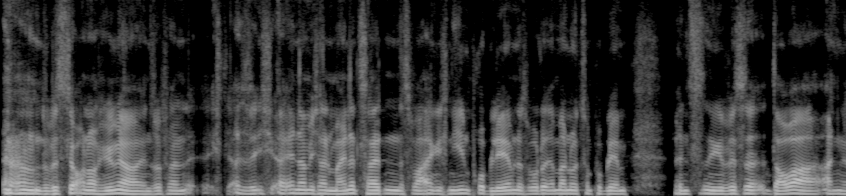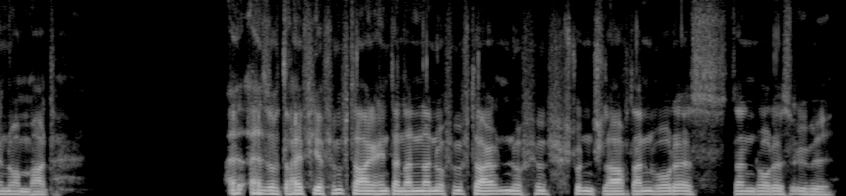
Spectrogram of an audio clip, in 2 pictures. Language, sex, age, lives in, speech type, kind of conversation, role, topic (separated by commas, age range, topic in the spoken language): German, male, 65-69, Germany, conversation, advice, advisor, Warum wechselt mein Schlafrhythmus ständig und warum bin ich morgens so müde?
